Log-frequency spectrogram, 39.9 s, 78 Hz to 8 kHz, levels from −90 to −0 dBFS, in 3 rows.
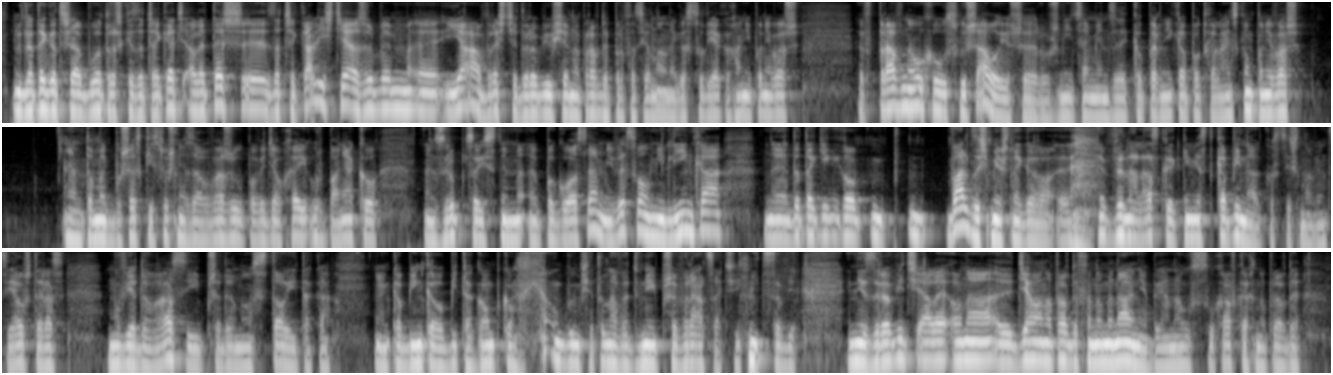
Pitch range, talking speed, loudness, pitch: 110-125 Hz, 140 wpm, -20 LUFS, 115 Hz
